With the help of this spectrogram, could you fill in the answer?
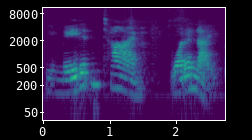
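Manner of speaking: soft, breathy relief; whisper. A narrator's reading. Dog narrator whispering relief at reaching the hospital. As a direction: whisper it like a secret success.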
